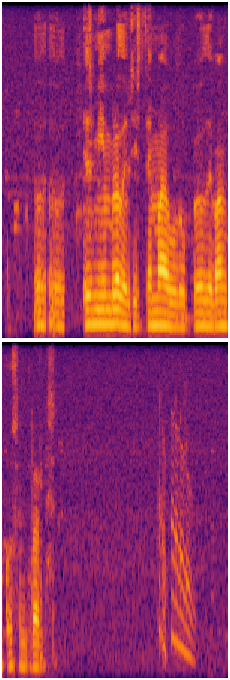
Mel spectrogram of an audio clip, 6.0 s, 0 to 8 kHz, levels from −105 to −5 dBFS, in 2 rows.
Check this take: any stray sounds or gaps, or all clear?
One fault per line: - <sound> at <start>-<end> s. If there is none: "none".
- laugh at 0.4-0.8 s
- chirp at 5.1-5.6 s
